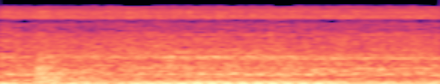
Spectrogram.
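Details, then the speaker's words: Mitsubishi Lancer "pizza pie" carbureted engine after tune-up and valve adjustment (previously hard starting, high shaky idle): low steady hum, even beat, no hunting or whine; quiet, smooth normal idle. "Sobrang tahimik na. Sobrang tining na nung engine nya. Hindi na siya yung parang humihiyaw."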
